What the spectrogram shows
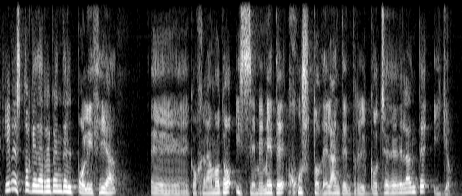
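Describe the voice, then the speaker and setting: Young adult male host with a Spanish accent from Spain, relaxed chatty monologue, loose and slangy, voices quoted speech with sharp rises. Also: normal speed. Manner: chatty, full of fillers and slang; acts out quoted dialogue with sharp pitch jumps. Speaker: podcast host. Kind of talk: casual storytelling monologue.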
